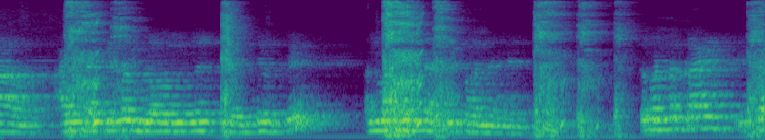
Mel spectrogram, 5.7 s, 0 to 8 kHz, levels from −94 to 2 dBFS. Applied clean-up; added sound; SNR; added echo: none; Cough; 6 dB; reverberation time 2.2 s.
